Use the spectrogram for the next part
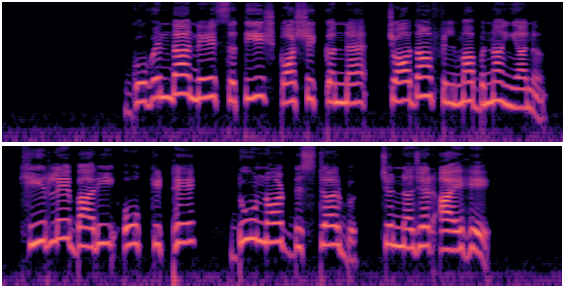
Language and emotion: Dogri, neutral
